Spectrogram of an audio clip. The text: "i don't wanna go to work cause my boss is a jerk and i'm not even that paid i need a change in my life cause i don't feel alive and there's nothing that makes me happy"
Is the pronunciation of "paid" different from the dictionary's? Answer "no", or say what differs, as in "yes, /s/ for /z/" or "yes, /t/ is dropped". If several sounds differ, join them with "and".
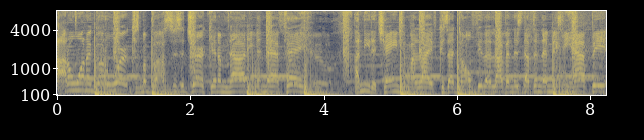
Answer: yes, /d/ is dropped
